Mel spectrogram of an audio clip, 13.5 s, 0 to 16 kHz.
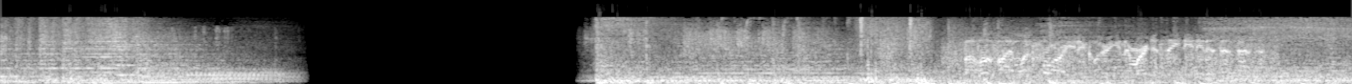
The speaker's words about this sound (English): Northern Manitoba, noise from the left engine on a Buffalo C-46 has the crew on high alert. Leaving sanitary support to head back to Thompson and the left engine just started doing the...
